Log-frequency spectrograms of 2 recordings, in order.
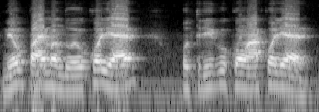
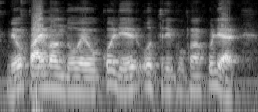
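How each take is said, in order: First: The first colher has an open e. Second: The first colher has a closed e. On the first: The speaker calls it wrong. "Vamos experimentar pronunciar de forma diversa" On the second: The speaker calls it right. "a pronúncia que eu faço é diferente"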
